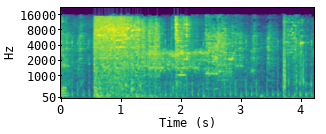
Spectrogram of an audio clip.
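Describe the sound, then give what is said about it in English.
Wix Cabin Tawny Beige ceramic wall and floor tiles fall off a wonky conveyor belt and shatter in a loud, sustained crash, a dense burst of breaking and clattering shards that keeps going for several seconds, with a second crash near the end and speech underneath. “They're smashing everywhere.”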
